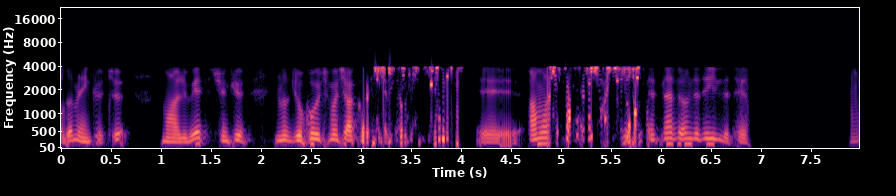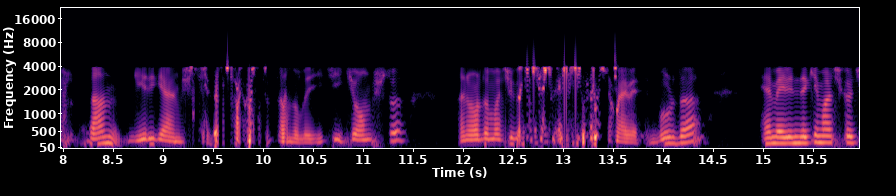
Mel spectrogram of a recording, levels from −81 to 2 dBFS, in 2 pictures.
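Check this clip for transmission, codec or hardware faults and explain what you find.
Two faults are present: heavy low-bitrate vocoding across the whole recording, and four bursts of digital radio bit errors.

Codec 2 vocoder, throughout: the speech has been rebuilt from pitch, voicing, level and a coarse spectral envelope, with the original waveform discarded. The sound fits the codec's 3.2 kbit/s mode. The speech comes out robotic and buzzy, with heavy smearing of anything beyond a single voice.

Bit errors on digital voice radio, at 3.00–4.01 s, 4.86–5.88 s (just before "önde değildi"), 9.22–10.24 s (just after "evet geri") and 12.54–13.56 s (just after "orada maçı"): corrupted bits reached the vocoder, so each frame's pitch, level, voicing and tone colour were decoded wrongly. Roughly one bit in ten was flipped in the first and third bursts and about 15% in the last, and the second burst was far worse at around a third. 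Each burst lasts about a second and turns the synthetic speech into pitch jumps, warbles, bleeps and garbled robotic sound.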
